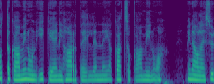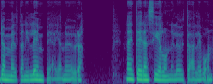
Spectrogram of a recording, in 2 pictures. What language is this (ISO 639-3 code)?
fin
